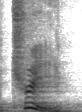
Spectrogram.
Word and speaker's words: tre: The pronunciation is exactly the same as the number 3, but when we put the tree, tre, together with other words, it becomes tra.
